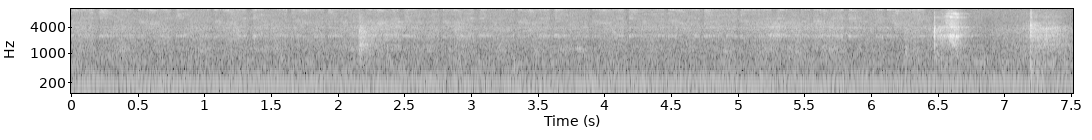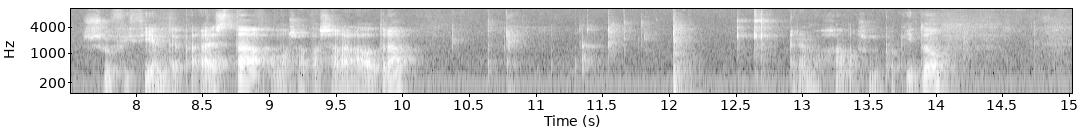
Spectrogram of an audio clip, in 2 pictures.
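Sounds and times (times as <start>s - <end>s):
blade rubbing on wet whetstone: 0.0s - 6.8s.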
